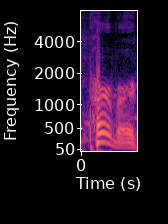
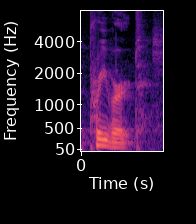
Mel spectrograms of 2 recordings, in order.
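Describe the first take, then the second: First: The first syllable sounds like 'per'. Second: The first syllable sounds like 'pre'. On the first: The speaker calls it right. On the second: The speaker calls it wrong.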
